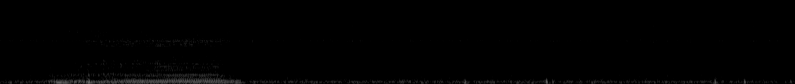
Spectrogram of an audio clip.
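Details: Sleeping female English Mastiff snoring in a dark room beside a person: one long, deep, rumbling snore with a buzzy harmonic rasp lasting about two seconds, then quiet low hum with a few faint clicks.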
